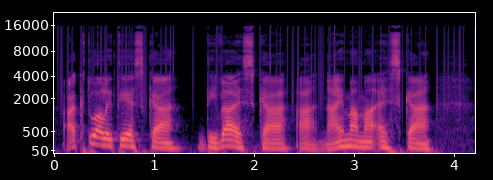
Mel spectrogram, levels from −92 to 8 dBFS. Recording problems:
crackle, like an old record; faint; 25 dB below the speech

